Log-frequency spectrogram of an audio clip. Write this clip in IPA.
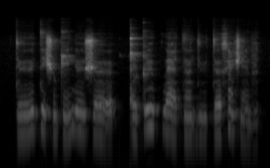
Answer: t øː t̪ e ʃ ũ ʈ ẽ n øː ʃ œː | ǃ ɵ ʈ øː kʷ æː t œ̃ d ʉː t œ x æ̃ ʃ ɛ̃ v

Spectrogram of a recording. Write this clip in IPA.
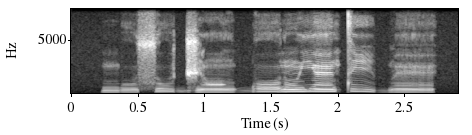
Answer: m u˨ s u˧ d͡ʒ ɔ̃˨ ɡ͡b o˧ ɾ ũ˦ j ɛ̃˦ t i˦˨ b ɛ̃˨

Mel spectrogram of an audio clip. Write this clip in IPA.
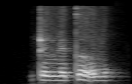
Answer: ʈ ɪ v ɳ ɪ t̪ ɤ v

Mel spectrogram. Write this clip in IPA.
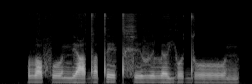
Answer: ðˤ o f oː n ɪː dˤ o t eː t x ɪ v ɪ l ə j o d oː n

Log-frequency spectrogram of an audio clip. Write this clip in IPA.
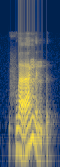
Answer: h w a̰ː˧˥ ŋ ə̰˧˨ n ʔ

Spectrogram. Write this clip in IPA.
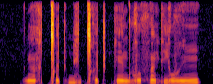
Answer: ɡ ã x ǀ ʌ t͡ʃ bʲ ɯ ǀʰ ʌ t͡ʃ k ẽ d ɡ o θ ã k j o ɣ ĩ

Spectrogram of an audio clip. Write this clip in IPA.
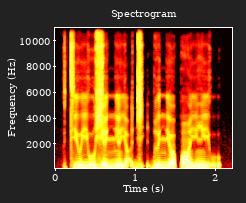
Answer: tʲ u˨˦ j u˨˦ ʑ e˨ nʲ ã˨ j a̰˨ d͡ʑ ḭ˦˨ ɓ ɨ˦ nʲ ɒː˨ p ɑ̃˨ j ĩ˦ j ṵ˦

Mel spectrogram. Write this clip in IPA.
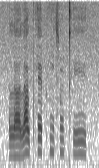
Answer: l ä˨ l a˦˨ ʊ̯ pʰ ɛ˦˨ pʰ ĩ˦˨ sʰ ũ˦˨ kʰ e˦ ɪ̯

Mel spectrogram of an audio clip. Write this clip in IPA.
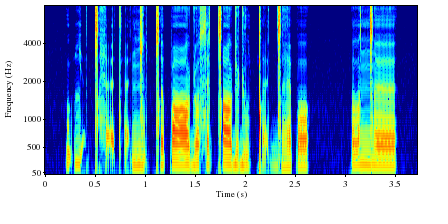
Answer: ṵ˧ ʎ æ̰˨ ǀʰ æ̰˦ tʼ æ̰˨ ŋ͡ǀ ṵ˨ ǀ ə˧ p ɑː˧ ɖ ɔ˦ s ɜ˦ ǀ ɑː˦ ɖ ə˧ ɖ uː˦˨ ǃ æ̰˨˦ ɡ͡ǀ æː˨ p ɔ˦ | lˠ ə˦ ŋ͡ǀ ɜː˧

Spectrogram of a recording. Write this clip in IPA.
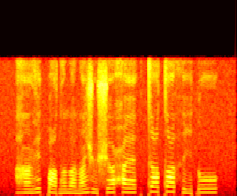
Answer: ɦ ã˨ ɣ e˦ k͡p o˨ dˤ ĩ˨ ɳ a˨ ɳ ã˦ ʒ y˨ ʃ œ˦ ħ ɛ˦ | t i˦ tˤ y˦ θ i˨ ɗ o˦

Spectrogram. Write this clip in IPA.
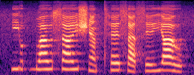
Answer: j ʊ˦ ʔ b a˦ ʊ̯ s a˦ ɪ̯ ʃ ã˨ tʰ ɛ˦ s ä˨ sʰ e˦ j a˦˨ ʊ̯

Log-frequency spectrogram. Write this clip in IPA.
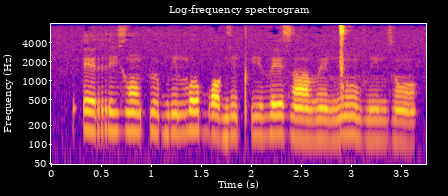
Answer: ʔ e˨ r i˨ ɣ õ˨ k ɯ˨ b ĩ˨ m o˦ b ɔ˨ ɡ ĩ˨ pʼ i˨ ð e˦ z ã˨ β ẽ˨ ŋ͡ǁ ũ˦˨ v ĩ˨ n z õ˨

